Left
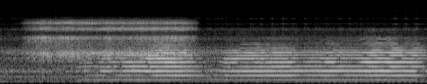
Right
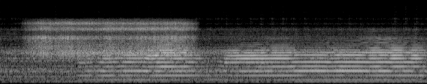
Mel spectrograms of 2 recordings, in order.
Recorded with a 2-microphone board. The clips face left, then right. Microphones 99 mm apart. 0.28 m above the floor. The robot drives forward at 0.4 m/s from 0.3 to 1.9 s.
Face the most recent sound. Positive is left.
turn(degrees=55)  # may be behind; listen again after turning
